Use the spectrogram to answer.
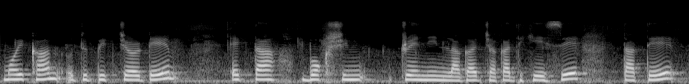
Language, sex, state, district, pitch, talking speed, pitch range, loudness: Nagamese, female, Nagaland, Dimapur, 215 Hz, 115 wpm, 195-225 Hz, -14 LUFS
